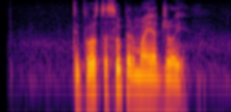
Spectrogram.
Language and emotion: Russian, positive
